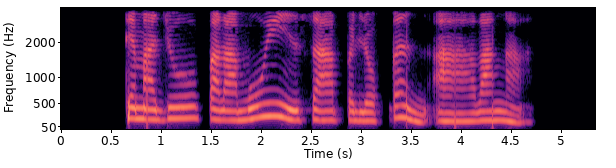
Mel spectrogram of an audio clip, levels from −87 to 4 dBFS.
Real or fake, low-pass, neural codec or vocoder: real; 3.6 kHz; none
